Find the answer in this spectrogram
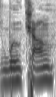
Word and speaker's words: Wuchang: In the game, her name is Wuchang. Every time they say her name in English, Japanese, Chinese, whatever you got it set to, they say Wuchang, which is why I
